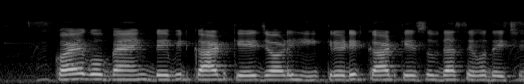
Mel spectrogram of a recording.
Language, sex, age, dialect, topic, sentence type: Magahi, male, 25-30, Western, banking, statement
